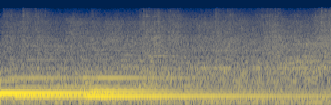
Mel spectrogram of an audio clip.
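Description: Yamaha digital piano playing a slow instrumental intro: a held chord moves to a new chord about half a second in, then rings on and slowly fades.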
